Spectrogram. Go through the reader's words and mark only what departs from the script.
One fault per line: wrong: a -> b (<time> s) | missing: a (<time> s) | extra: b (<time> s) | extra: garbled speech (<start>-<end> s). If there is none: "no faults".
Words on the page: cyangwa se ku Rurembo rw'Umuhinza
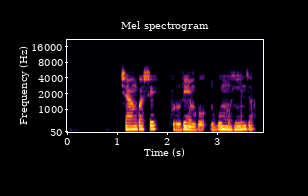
no faults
